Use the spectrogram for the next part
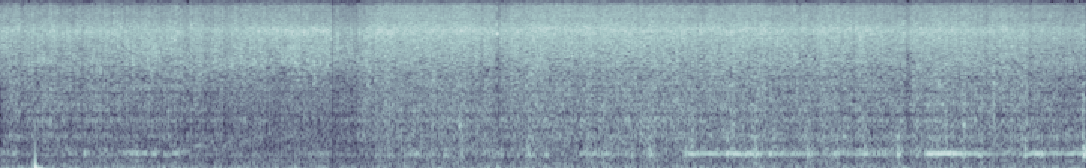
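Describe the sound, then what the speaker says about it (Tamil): Chopped onions hit hot oil in a pan, giving a loud, steady, broad sizzling hiss that holds without letup, with faint occasional tonal whines in the background. "எண்ணெய் காஞ்சோன்னே இதில் வெங்காயத்தை சாப் பண்ணி வச்சுருக்கேன் இதை போட்டுக்கலாம்"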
